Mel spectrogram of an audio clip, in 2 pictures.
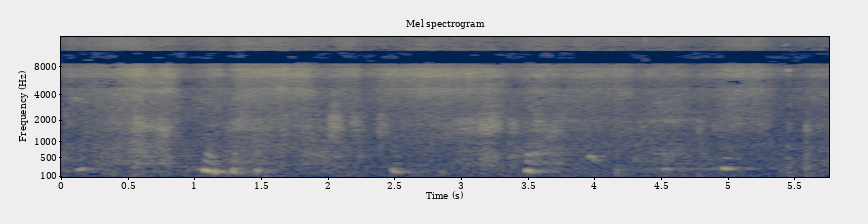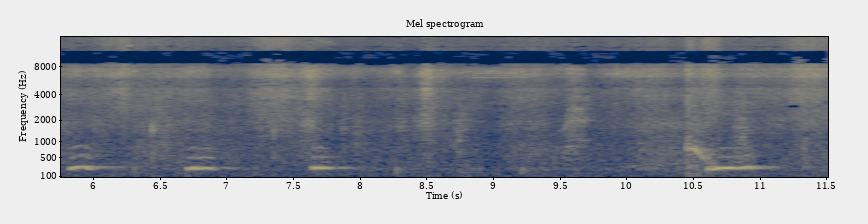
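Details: Indoors at a Sofia grooming salon, a Husky under the brush gives a run of short, low, tonal moans and whines, roughly one every second, some rising slightly, with breathy wheezes and brushing sounds between them.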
